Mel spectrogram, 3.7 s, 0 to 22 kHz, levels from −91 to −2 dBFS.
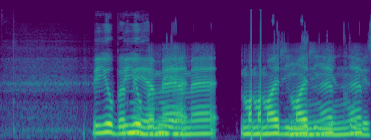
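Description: Throughout the speech, a full-band copy runs around 300 ms behind at about equal level, with no decay or room colour: a doubled audio track, likely from a second, slower capture path. At 0.84 s, a repeated buffer replays a roughly 93 ms piece once, producing a hard-edged stutter that fits a 4096-sample buffer. From 1.48 s to the end, the treble dulls and gritty noise rises, which points to a Bluetooth SBC bit pool drop from 31 to 10, near 77 kbps. Within that stretch, a second repeated buffer between 2.51 s and 2.69 s plays the same piece three times in a row.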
